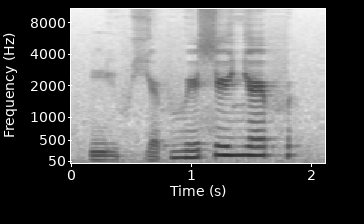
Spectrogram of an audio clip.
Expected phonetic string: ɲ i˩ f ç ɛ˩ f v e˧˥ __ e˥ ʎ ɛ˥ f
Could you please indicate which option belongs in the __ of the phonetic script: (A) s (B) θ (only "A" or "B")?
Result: A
